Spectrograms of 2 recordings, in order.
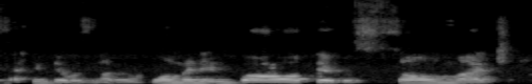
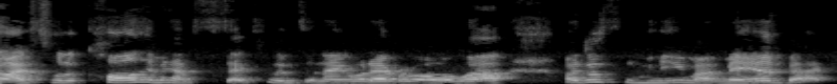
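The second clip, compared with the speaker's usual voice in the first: pleading quote; 5 semitones higher, 5 dB louder than usual. Retold or imitated. Quoting her heartbroken self, fast.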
